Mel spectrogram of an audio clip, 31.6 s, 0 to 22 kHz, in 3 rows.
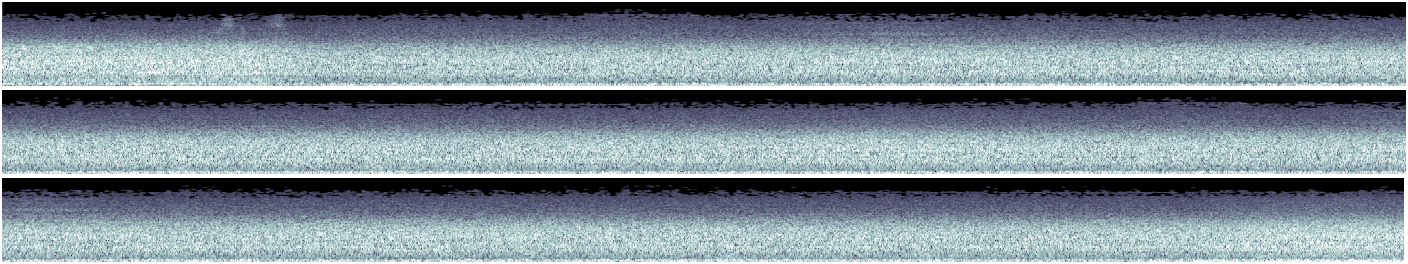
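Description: Steady in-flight cabin noise of a Boeing 747: the even, unbroken rush of airflow and engines at cruise.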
